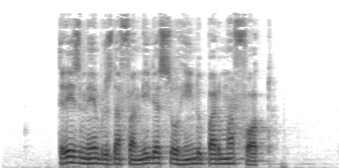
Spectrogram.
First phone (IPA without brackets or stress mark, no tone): t̪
